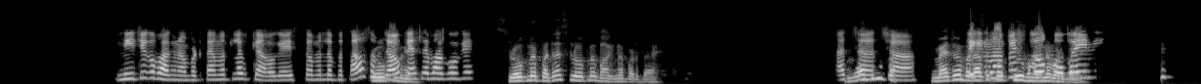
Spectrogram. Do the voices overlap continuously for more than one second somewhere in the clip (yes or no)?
yes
